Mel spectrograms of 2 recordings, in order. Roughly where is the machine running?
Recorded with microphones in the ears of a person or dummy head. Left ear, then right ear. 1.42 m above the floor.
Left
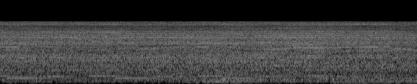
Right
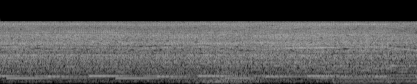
Right.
